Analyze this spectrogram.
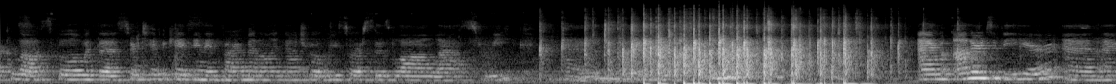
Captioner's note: clapping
